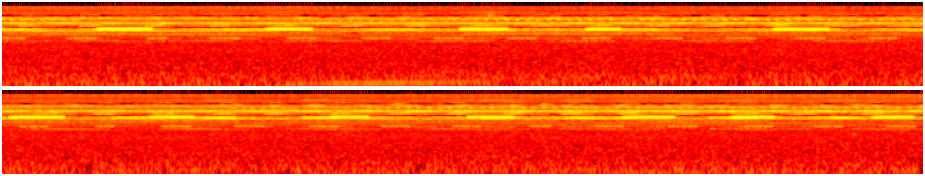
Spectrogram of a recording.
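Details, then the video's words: Crickets in a park at evening, dense shrill trilling with pulsed chirps recurring near once per second and louder bursts every couple of seconds, low hum beneath. "Cricket Sounds in a Peaceful Park"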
